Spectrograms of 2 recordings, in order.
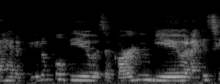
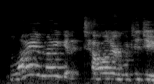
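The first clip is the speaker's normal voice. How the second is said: amused self-question; 6 semitones higher, 4 dB louder, faster than usual. Retold or imitated. Narrator's inner thought.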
